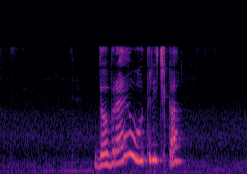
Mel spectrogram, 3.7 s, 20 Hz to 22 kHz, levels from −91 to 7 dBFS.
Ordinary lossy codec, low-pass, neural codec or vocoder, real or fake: none; 7.2 kHz; none; real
